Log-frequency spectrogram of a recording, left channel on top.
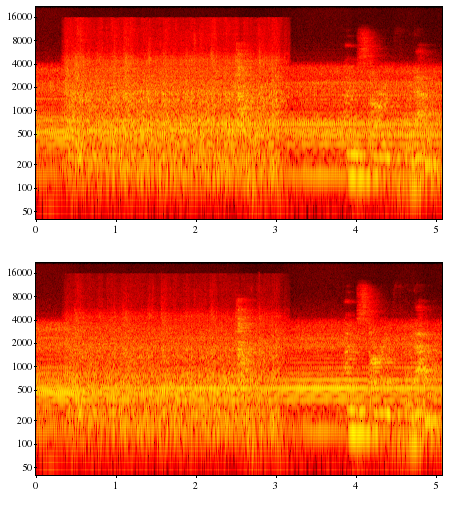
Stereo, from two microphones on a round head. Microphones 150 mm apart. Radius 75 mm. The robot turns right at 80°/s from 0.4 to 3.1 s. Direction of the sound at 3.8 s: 10° right (ahead or behind).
